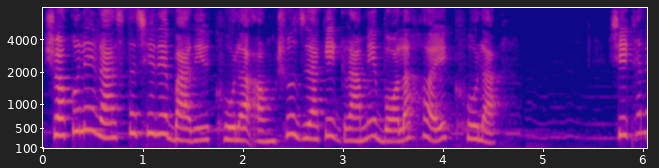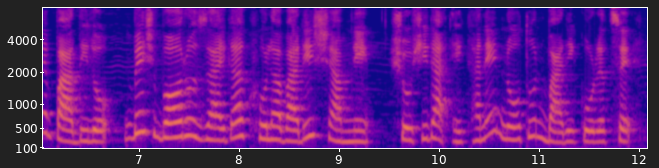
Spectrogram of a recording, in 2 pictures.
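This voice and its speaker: High-pitched woman narrating a story. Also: lively intonation, a little slow. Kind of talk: scripted audio story narration. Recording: music under the voice. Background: background music.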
